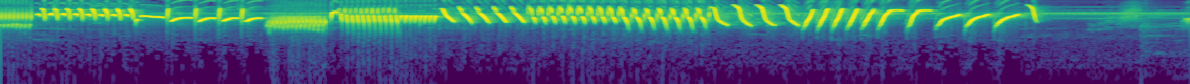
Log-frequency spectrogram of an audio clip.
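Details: Canary singing a long, vigorous 'gacor' song with 'cuit cuit' notes, offered as a lure for young canaries learning to sing: rapid series of repeated whistled sweeps that change tempo and pitch, a harsh rattling burst, then falling slurred notes before a quiet end.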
